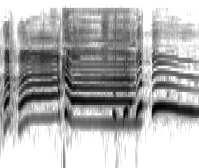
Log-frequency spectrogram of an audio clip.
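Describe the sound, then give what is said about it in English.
A voice imitates the wailing female vocal from the Cold Case TV theme, singing three long, wavering, moan-like wails split by short breaks, loud and alone. “The only person who's made that sound is the lady from the opening theme song to fucking Cold Case. Do you remember that?”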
